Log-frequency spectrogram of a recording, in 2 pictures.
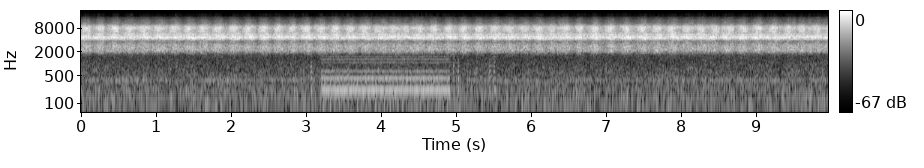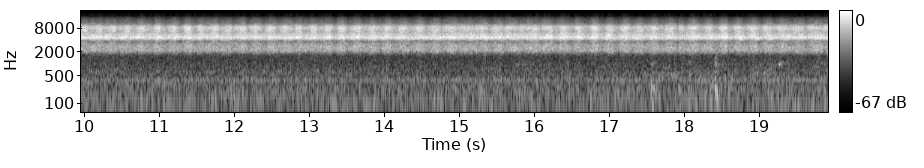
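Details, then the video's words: Crickets at a Korčula bay in Croatia keep up a continuous high-pitched, pulsing buzz. A brief low tonal hooting sound rises and stops near the start, a faint hum runs underneath, and a soft click comes late. "with sounds of crickets"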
